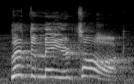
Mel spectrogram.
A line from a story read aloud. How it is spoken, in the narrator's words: Cheryl Cooper shouts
